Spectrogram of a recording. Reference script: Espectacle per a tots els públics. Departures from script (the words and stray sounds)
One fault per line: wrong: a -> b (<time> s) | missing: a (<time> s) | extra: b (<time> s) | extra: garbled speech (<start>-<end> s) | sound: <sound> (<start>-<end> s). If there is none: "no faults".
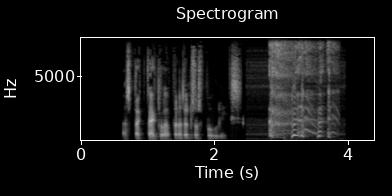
sound: cough (2.8-3.9 s)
